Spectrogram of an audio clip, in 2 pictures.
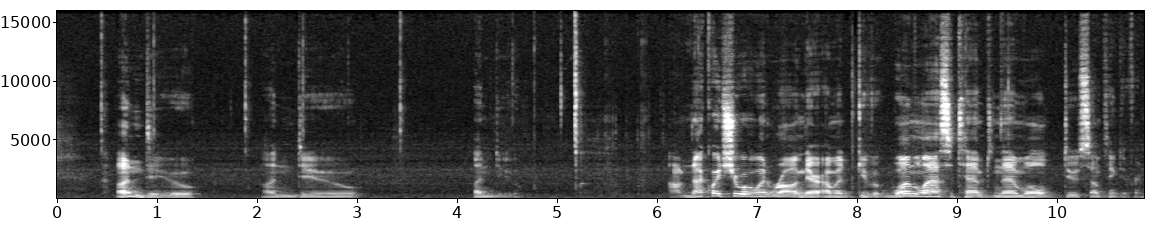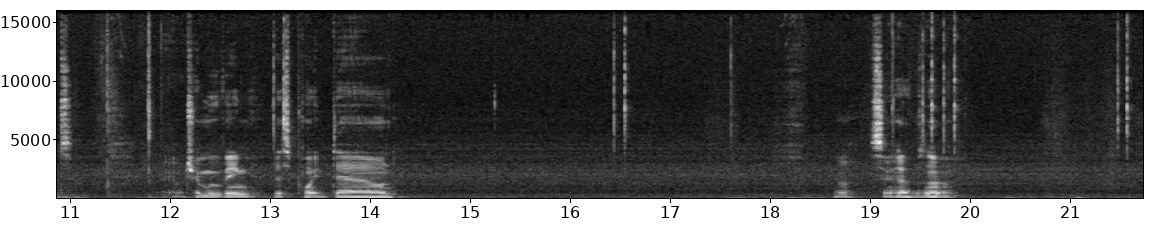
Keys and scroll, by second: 11.9 m.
